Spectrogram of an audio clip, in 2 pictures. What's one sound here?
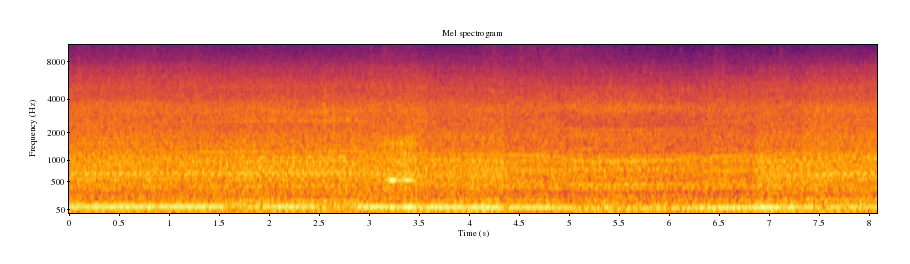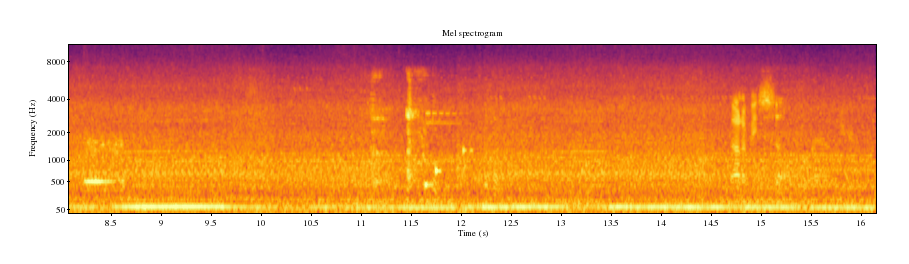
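A vehicle engine hums steadily as it drives along a road.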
